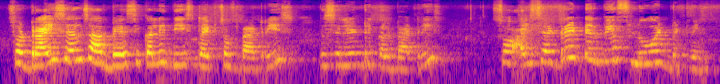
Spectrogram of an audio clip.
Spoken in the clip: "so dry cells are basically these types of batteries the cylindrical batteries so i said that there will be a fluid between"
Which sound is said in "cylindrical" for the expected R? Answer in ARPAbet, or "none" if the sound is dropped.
R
